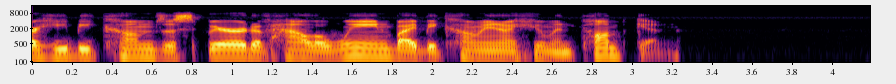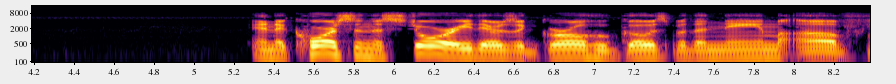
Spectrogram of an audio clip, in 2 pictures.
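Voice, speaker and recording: A man talking casually and ramblingly about stories he wrote, halting and repeating phrases as he goes, with an animated storyteller's way and the odd "eh" tagged on. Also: a little high, clear, resonant tone, dry recording. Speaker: video creator and amateur writer.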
